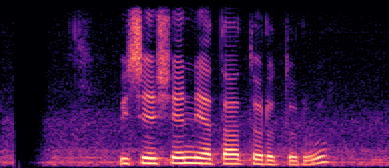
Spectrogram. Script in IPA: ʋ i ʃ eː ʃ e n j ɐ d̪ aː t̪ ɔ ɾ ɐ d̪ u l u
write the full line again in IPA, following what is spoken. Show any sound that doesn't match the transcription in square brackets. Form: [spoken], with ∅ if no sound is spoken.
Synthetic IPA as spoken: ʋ i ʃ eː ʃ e n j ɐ [t̪] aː t̪ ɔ ɾ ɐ [t̪] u [ɾ] u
